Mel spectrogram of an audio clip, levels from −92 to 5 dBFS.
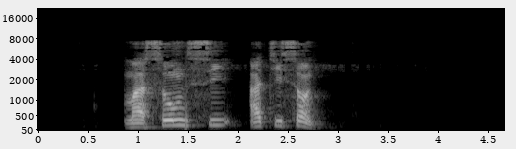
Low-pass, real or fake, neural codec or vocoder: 7.2 kHz; real; none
